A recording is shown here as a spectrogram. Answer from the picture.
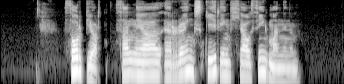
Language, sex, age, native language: Icelandic, male, 30-39, Russian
